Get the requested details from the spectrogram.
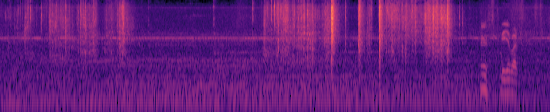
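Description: A plastic pouch crinkles as it is handled.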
